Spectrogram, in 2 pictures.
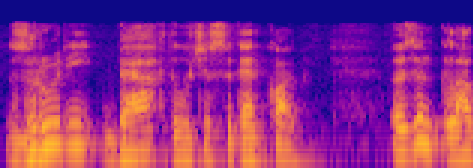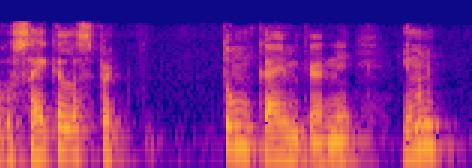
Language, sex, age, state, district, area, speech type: Kashmiri, male, 45-60, Jammu and Kashmir, Ganderbal, urban, spontaneous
